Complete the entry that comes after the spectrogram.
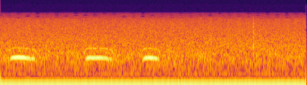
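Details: Owl calling at night in countryside woods: three soft, low, slightly arched hoots about one second apart, then silence, over a steady background hiss.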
